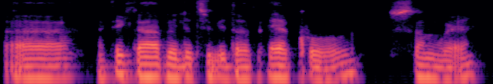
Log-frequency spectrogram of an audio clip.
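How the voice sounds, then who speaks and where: A man's voice: low voice, fairly even intonation, a little fast, gravelly, warm tone. A man giving a live-streamed orientation talk to trainees, rambling and repeating himself with many fillers. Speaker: training program organizer.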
